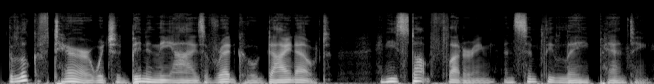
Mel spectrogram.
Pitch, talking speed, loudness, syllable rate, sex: 100 Hz, 200 wpm, -19 LUFS, 5.0 syllables/s, male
